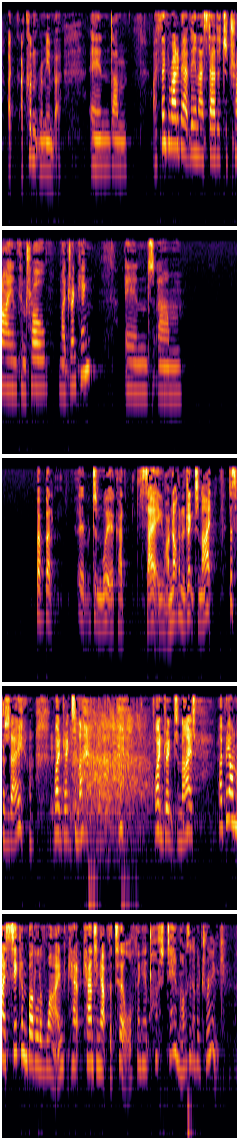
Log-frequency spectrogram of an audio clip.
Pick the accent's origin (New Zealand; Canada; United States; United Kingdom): New Zealand; I'm an alcoholic and I'm from New Zealand.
